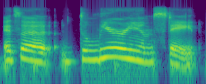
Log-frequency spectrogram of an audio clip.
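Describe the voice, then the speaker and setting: A woman giving a casual university lecture, chatty and animated, with frequent fillers. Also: fairly high pitch, takes it slowly.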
